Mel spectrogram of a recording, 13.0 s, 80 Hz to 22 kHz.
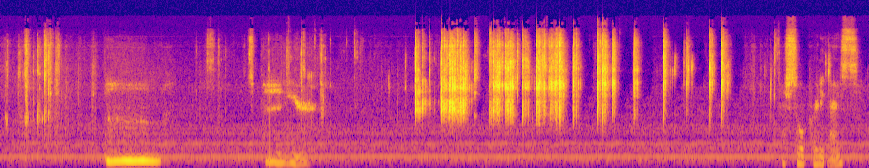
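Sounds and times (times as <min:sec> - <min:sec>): beads pouring into container: 0:06.2 - 0:09.2.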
